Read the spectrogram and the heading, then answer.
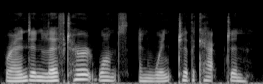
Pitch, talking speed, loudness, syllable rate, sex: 175 Hz, 230 wpm, -18 LUFS, 5.0 syllables/s, female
